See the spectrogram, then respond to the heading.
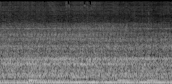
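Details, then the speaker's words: Mercedes-Benz CLA250 W117 idling with a loud, rough whirring drone from the front, a leaking failing water pump losing coolant with the Top Up Coolant warning lit. "ก็ดังมาจากตัวป้อมน้ำนะครับข้างหน้า"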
